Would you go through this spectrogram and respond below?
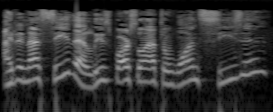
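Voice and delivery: high-pitched disbelief; incredulous, voice shooting way up; real surprise. Real, not acted. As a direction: react to news you can't believe. Reacts to surprise transfer news.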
